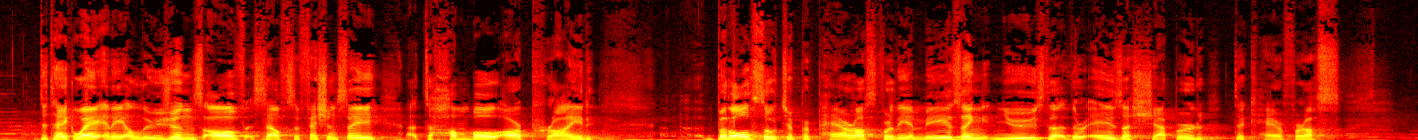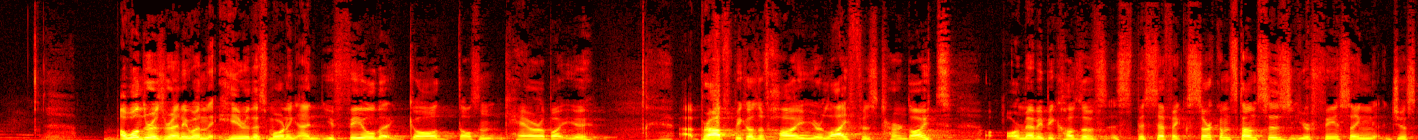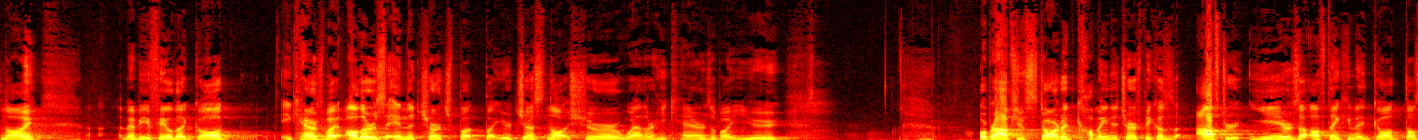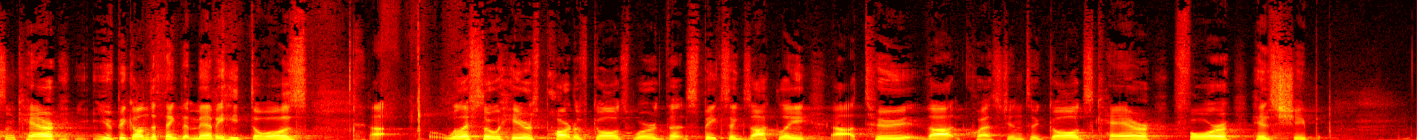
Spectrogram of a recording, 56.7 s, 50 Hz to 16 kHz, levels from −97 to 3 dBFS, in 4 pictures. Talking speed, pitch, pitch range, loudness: 145 wpm, 155 Hz, 140-175 Hz, -19 LUFS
